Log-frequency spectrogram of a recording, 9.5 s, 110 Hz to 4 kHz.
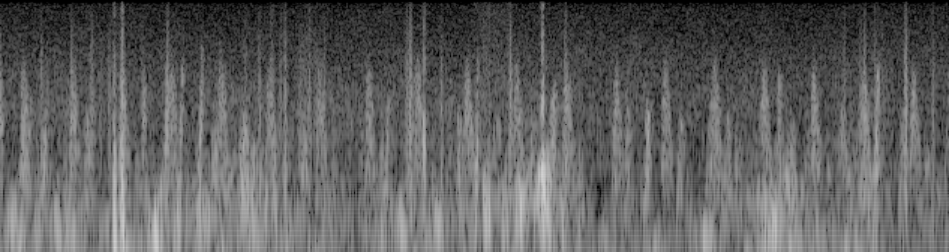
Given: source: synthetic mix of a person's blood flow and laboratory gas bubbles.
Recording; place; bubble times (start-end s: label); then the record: Doppler ultrasound of blood flow; subclavian vein
4.22-4.28 s: bubbles
4.73-5.12 s: bubbles
From the record:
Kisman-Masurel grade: 111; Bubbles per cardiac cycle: 1 to 2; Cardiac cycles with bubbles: 1 to 10%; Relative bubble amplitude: barely perceptible (0.100 to 0.250); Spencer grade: 1 (occasional bubble signal discernible with the cardiac motion signal, with majority of cardiac periods free of bubbles); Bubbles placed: anywhere in the cardiac cycle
